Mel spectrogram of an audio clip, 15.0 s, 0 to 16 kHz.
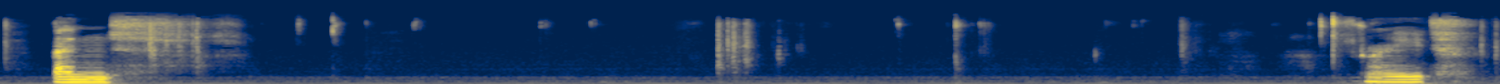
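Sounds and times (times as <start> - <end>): plastic bricks clicking together: 7.2 - 7.6, 14.8 - 15.0.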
